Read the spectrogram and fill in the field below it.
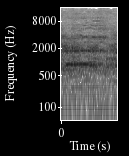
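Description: A rooster crows once at a gamefowl auction market in Lipa City, a loud, close call with a sustained tonal strain over steady crowd and market noise.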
